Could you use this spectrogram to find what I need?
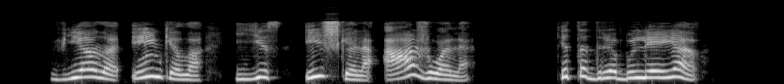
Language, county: Lithuanian, Kaunas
